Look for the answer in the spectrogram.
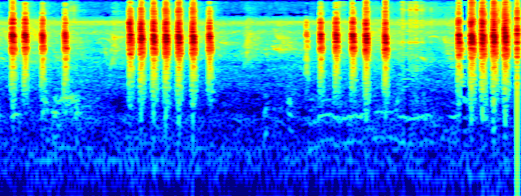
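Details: Chattering Eurasian tree sparrow in nyerecet song, giving sharp high chirps in quick groups of four to seven with brief gaps between.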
